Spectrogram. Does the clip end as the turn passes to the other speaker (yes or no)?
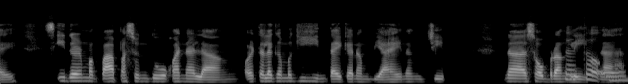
no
